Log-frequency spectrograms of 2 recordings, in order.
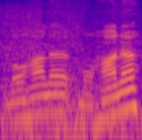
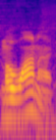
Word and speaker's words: Moana: Mohana? Wow, alright. What? Don't worry about it. Hey, Why kill would you stealers! why would you say Trevor's name wrong? It's Moana.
